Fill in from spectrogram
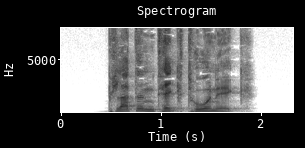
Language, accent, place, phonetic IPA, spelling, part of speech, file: German, Germany, Berlin, [ˈplatn̩tɛkˌtoːnɪk], Plattentektonik, noun, De-Plattentektonik.ogg
- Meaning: plate tectonics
